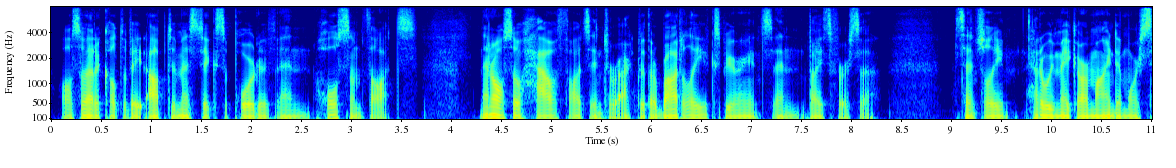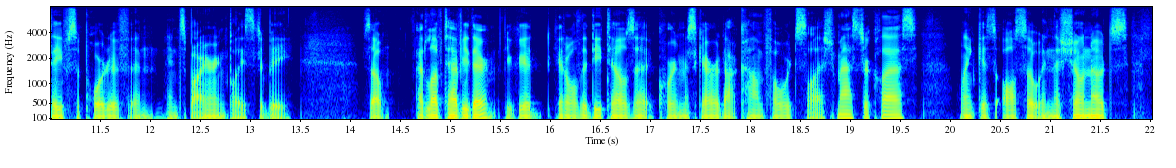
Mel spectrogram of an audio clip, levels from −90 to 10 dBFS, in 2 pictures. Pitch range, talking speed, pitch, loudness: 80-90 Hz, 170 wpm, 85 Hz, -30 LUFS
